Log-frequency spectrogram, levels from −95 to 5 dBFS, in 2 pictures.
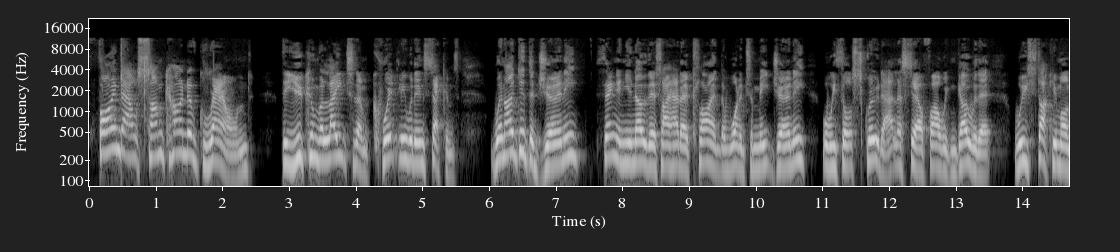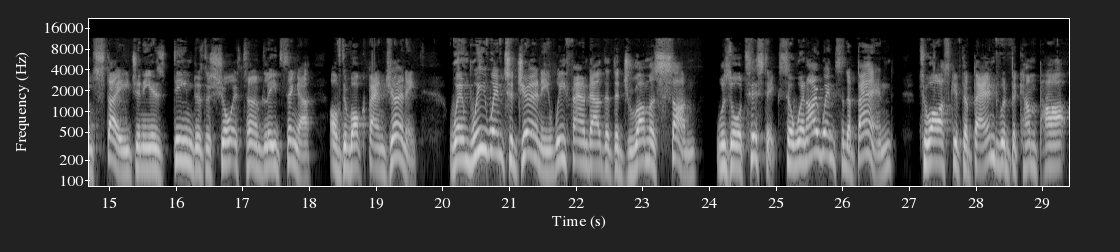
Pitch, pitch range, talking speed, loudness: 175 Hz, 155-200 Hz, 200 wpm, -22 LUFS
